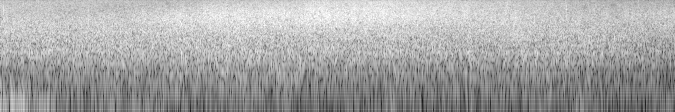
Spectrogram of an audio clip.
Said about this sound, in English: We're in Australia at the Indian Ocean on a beach, like just hanging out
